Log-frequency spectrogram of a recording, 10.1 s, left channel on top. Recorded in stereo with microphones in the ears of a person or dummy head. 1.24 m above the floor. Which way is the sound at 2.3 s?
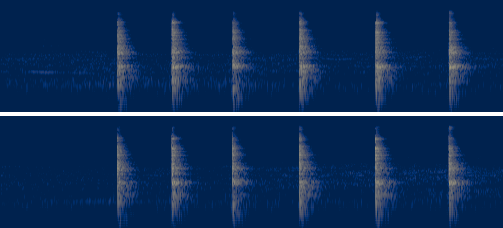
70° right (ahead or behind).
